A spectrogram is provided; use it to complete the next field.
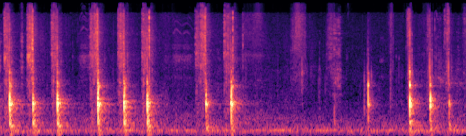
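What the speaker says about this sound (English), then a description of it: "So we'll go ahead and cut it up again and get ready. But you do want to cut it up really small." Fresh herbs are chopped finely with a knife on a cutting board, a quick series of crisp, rhythmic thuds close up, pausing briefly midway before resuming, with no speech.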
